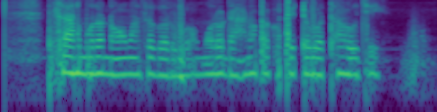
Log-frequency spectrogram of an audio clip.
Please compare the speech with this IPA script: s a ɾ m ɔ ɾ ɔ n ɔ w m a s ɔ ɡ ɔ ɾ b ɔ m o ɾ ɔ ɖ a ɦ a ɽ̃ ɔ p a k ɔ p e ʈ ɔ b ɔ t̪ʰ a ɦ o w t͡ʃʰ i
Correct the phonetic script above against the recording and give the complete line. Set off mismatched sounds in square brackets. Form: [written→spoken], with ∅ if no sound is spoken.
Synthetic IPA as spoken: s a ɾ m [ɔ→o] ɾ ɔ n ɔ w m a s ɔ ɡ ɔ ɾ b ɔ m o ɾ ɔ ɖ a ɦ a ɽ̃ ɔ p a k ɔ p e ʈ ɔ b ɔ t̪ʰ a ɦ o w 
